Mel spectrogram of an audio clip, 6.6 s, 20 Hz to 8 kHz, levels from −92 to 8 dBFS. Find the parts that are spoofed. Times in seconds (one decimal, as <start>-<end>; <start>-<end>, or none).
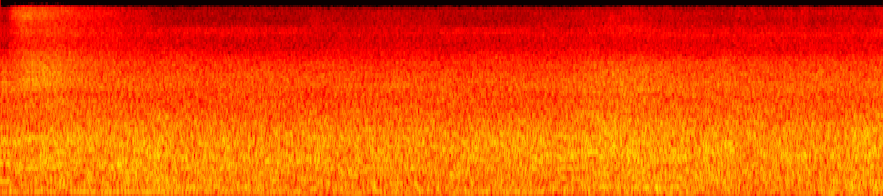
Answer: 0.0-1.1; 2.3-3.3; 4.0-4.5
